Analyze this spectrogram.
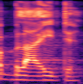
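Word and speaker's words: blight: आई जी एस टी तो बी एल आई को क्या पढ़ेंगे बी से आधा ब एल आई से लई ब्लाई और जी एस टी को ट लिखा आपका ब्लाइड ठीक है मेरे भाई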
